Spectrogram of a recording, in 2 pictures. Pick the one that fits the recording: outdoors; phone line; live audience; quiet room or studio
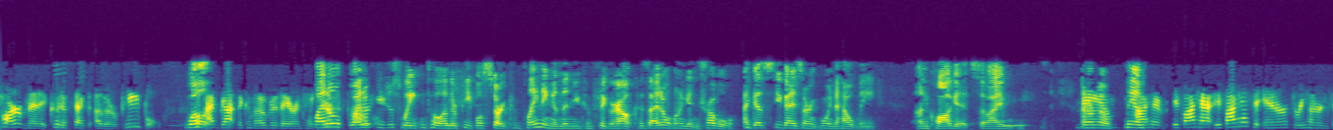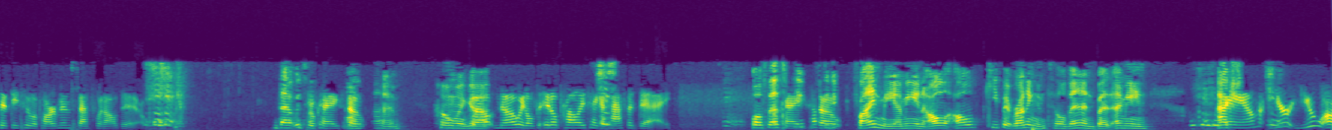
phone line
